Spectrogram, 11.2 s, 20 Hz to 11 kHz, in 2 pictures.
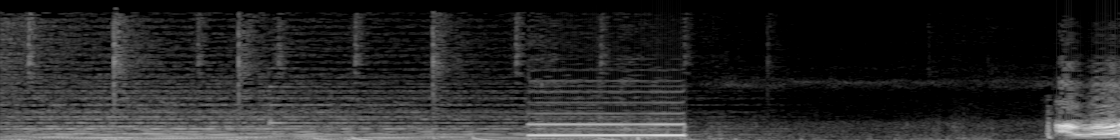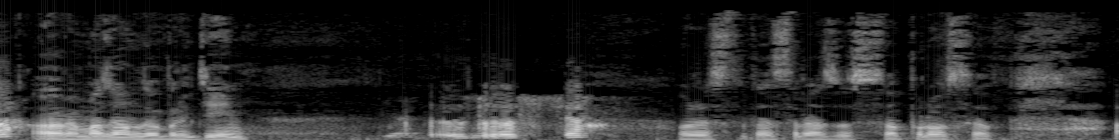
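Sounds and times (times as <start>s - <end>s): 
soft music: 0.0s - 4.2s
telephone ringback tone of an on-air phone call: 2.6s - 3.5s
speech: 5.4s - 11.1s.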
